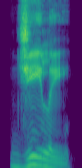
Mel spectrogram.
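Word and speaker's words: Gigli: of the romcom called jie in 2003 yeah the title was a bit weird pronounced like gie and the movie didn't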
